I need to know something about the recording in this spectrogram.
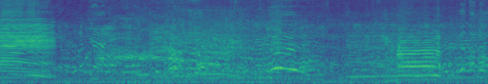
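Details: Cattle market at Raniganj, Dinajpur, Bangladesh, with Friesian and crossbred bull calves for sale. Short, falling moos start and end the sequence, with a longer low bellow between them, all against a background of talking people.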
